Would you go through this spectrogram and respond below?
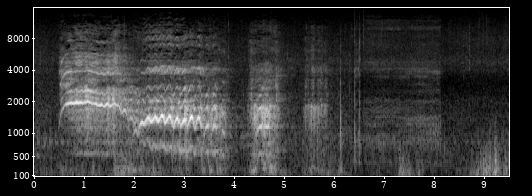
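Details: A loud, drawn-out neigh from the pony Cachemire at a pony 2 grand prix, 18 November 2018. It opens high and steady, then turns wavering and quavering for about three seconds. Shorter snorting bursts and scattered soft knocks follow.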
